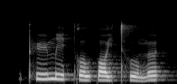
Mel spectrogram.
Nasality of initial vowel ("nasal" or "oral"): oral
